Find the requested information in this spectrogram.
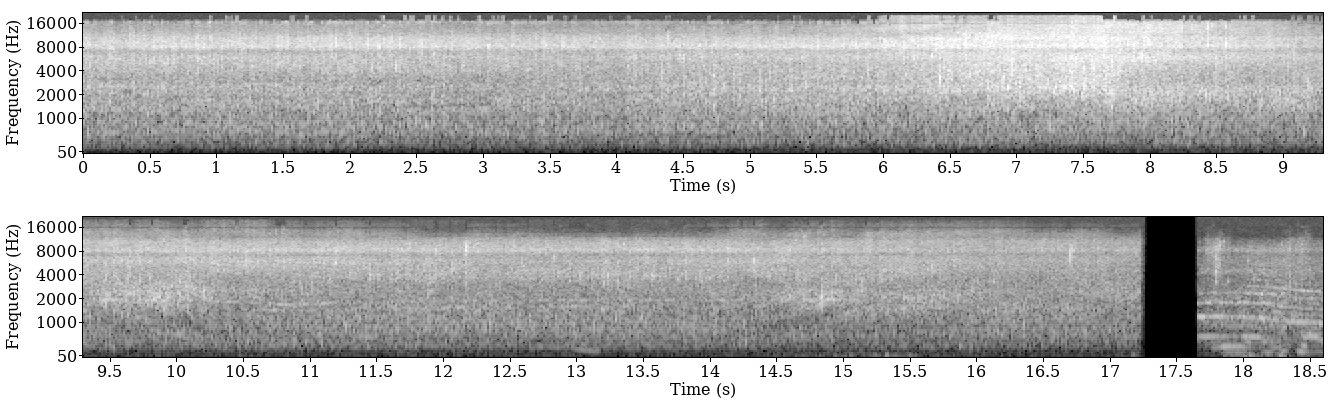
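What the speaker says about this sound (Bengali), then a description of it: "দেখুন পুরো ঝর্ণা জল," Clear mountain waterfall stream flowing near a valley homestay in Kafer village, Kalimpong, a steady rushing wash of water that swells briefly midway and cuts out for a moment near the end.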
